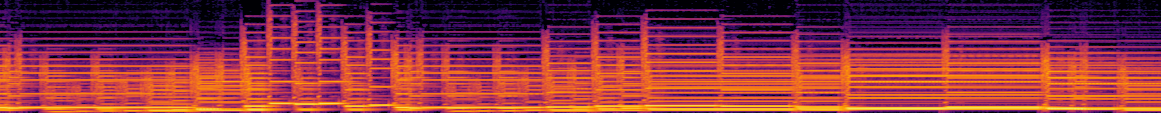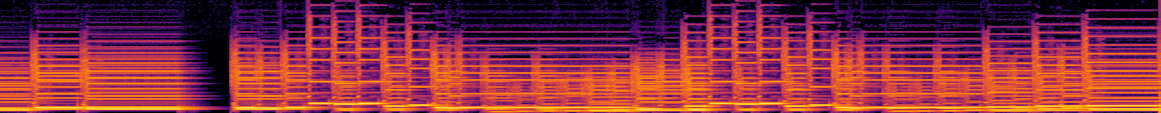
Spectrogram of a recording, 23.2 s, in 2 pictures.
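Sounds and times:
recorder trio playing: 0.2 - 23.2.

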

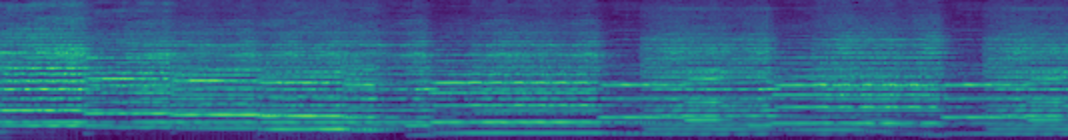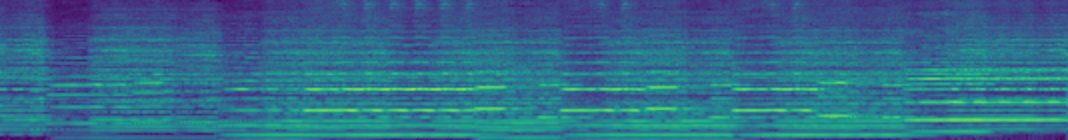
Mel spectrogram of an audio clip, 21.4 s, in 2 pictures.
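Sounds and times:
flute: 0.0 - 21.3
string instruments: 0.0 - 21.3.

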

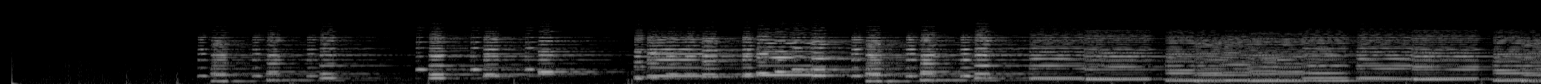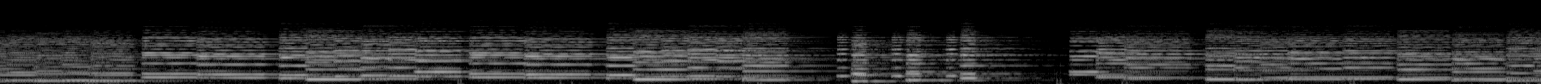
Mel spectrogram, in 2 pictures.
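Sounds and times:
clarinet: 2.0 - 30.8.

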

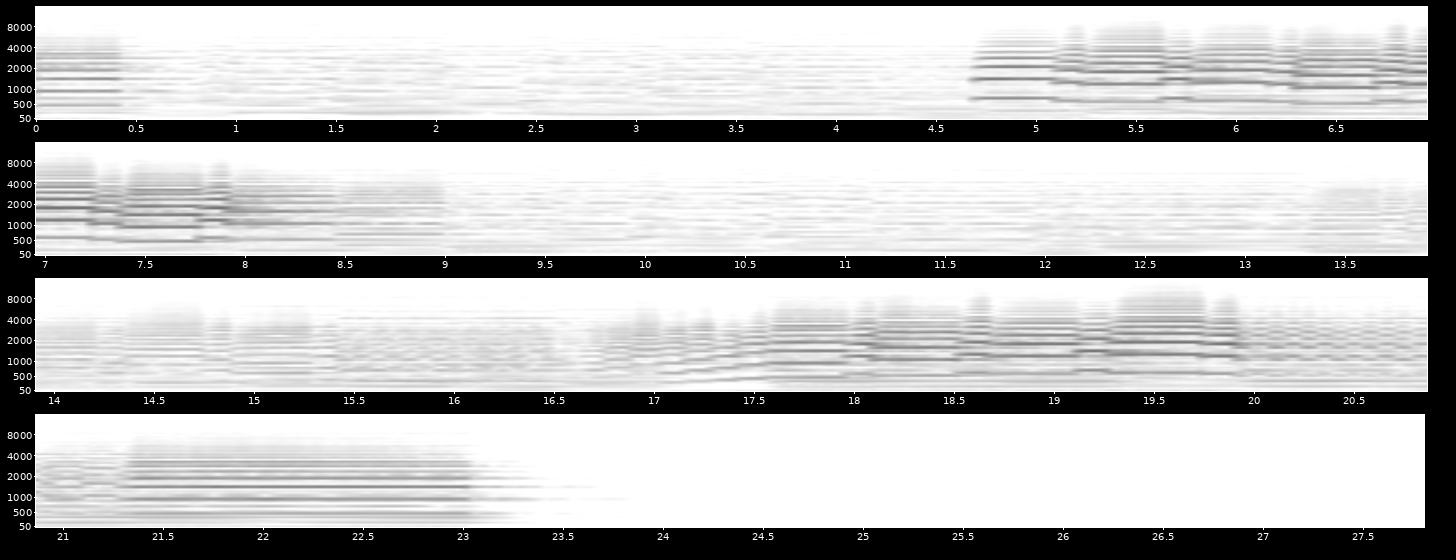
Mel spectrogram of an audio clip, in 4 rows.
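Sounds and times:
trumpet piece: 0.0 - 0.9, 4.6 - 9.7, 13.3 - 23.8.

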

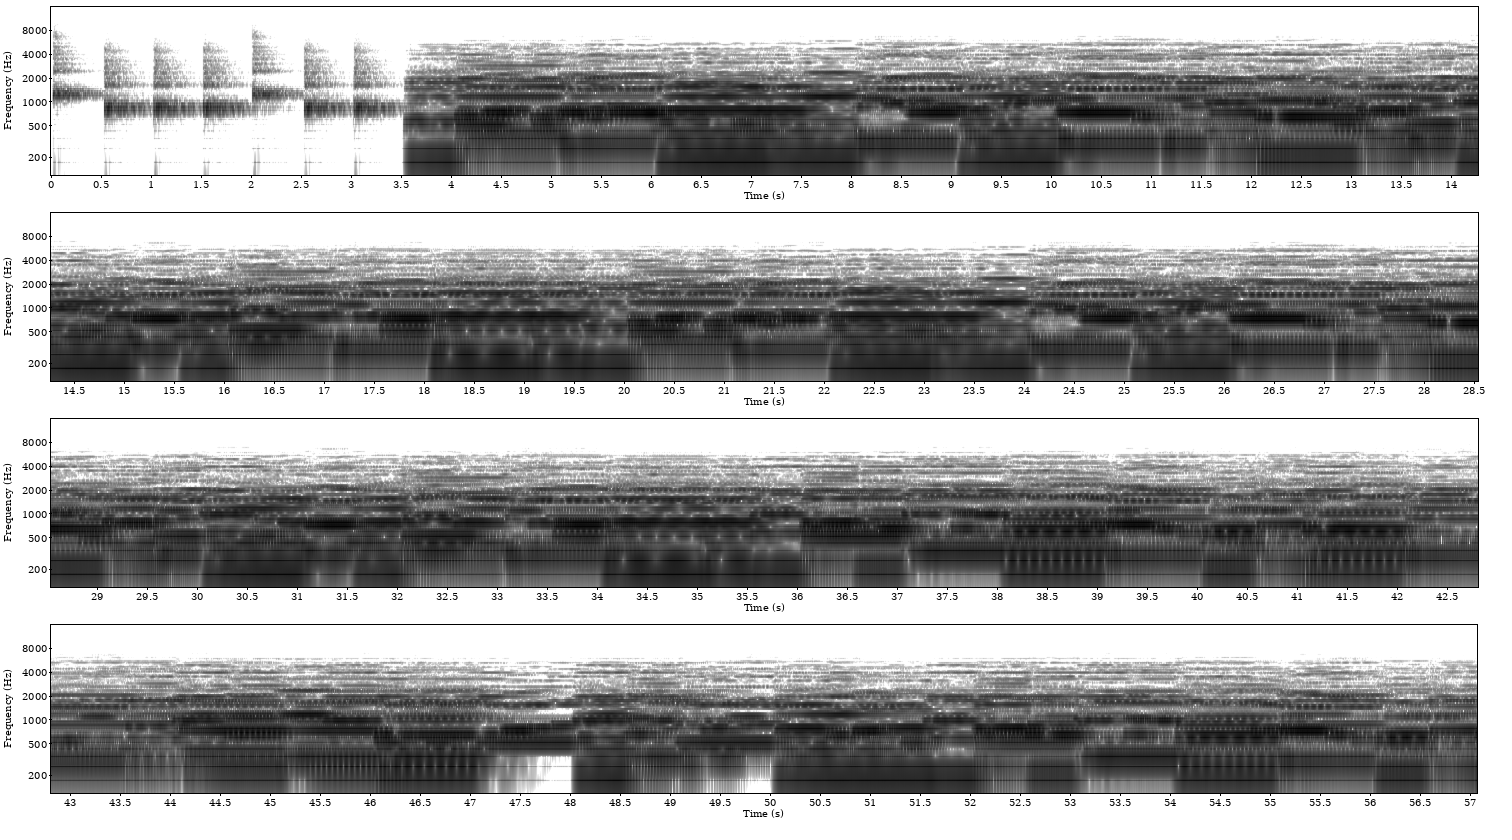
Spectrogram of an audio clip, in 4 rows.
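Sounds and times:
play-along backing music without clarinet: 0.0 - 57.0.

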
